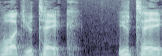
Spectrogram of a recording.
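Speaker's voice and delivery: put-on Russian-accented man's voice. Joking about how a Russian guy makes love, voicing him: Russian guy impression. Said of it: "a Russian guy making sweet love".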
